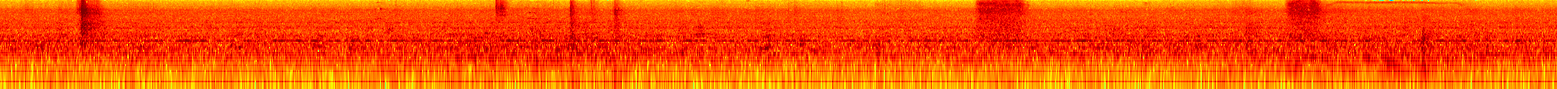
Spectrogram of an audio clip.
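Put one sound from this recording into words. A race car engine idles with a steady low rumble.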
